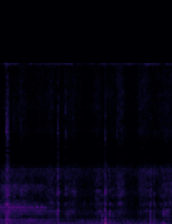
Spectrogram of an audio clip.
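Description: Near silence: room tone, with one faint click a little over a second in.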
